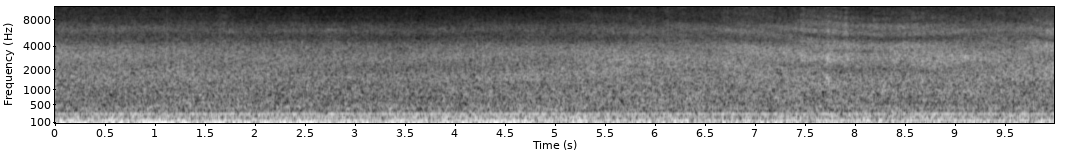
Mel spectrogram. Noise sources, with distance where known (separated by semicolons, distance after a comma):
engine of unclear size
